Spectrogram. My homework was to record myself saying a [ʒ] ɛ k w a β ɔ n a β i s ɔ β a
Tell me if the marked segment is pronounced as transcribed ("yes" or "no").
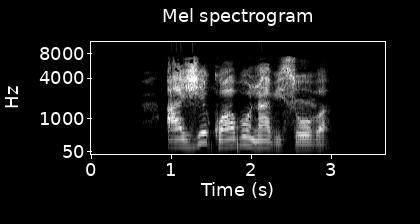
yes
